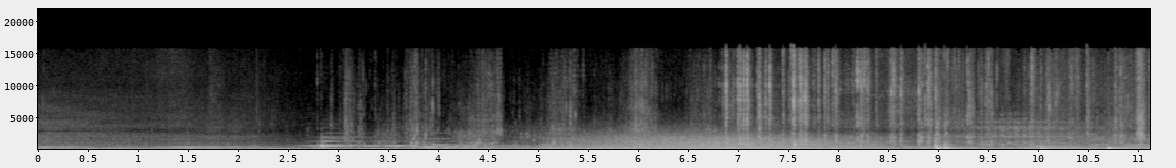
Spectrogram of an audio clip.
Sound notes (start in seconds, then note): 0.1 tense music; 2.5 water sloshing; 6.5 tense music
